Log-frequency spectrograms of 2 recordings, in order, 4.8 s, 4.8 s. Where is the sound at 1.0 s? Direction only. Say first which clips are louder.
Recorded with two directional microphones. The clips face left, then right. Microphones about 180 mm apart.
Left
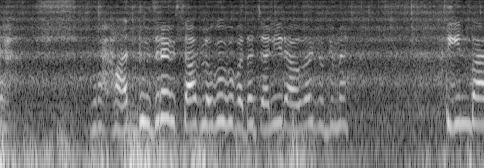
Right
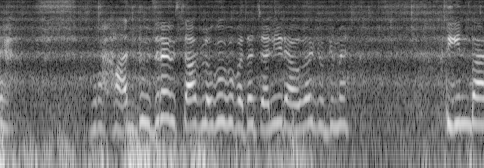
Left 1 dB; 15° left (ahead or behind).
